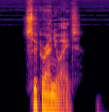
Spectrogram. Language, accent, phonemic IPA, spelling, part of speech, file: English, Australia, /ˌsuːpəɹˈænjueɪt/, superannuate, verb, En-au-superannuate.ogg
- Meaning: 1. To retire or put out of use due to age 2. To show to be obsolete due to age 3. To retire due to age 4. To become obsolete or antiquated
